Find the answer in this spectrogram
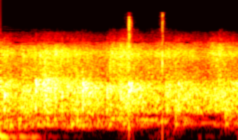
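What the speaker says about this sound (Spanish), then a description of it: "Fuerte el aplauso para ella." At a graduation ceremony, a crowd applauds steadily in a thick, even roar of clapping, with a couple of brief sharper accents partway through.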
